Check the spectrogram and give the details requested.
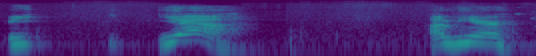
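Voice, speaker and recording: An awkward, anxious forensic pathologist. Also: male voice, high-pitched, lively intonation, very slow, a bit bright, a little hiss or hum, exaggerated voice. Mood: nervous, self-coaching. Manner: hesitant, apologetic, muttering to himself. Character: anxious, awkward young male forensic pathologist, new in town. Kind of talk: naturalistic audio drama acting.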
